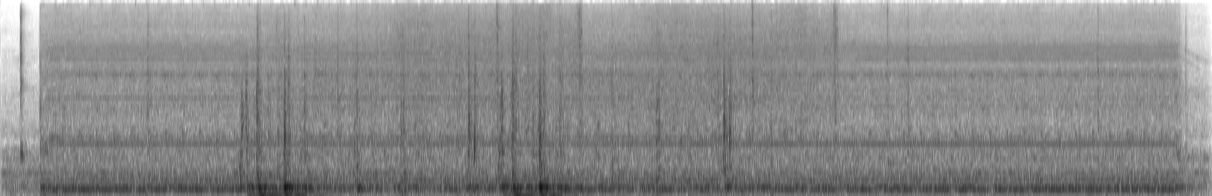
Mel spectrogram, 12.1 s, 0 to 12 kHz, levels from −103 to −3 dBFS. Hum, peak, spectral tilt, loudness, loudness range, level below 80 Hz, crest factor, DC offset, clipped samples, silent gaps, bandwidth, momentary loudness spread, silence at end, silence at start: none; -6 dBFS; -5.5 dB/octave; -30 LUFS; 5 LU; -40 dBFS; 24 dB; under 0.1%; under 0.1%; none; 11.5 kHz; 10 LU; 0.05 s; 0 s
